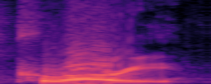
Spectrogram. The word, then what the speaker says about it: Perari: It's Perari, like Ferrari with a P.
